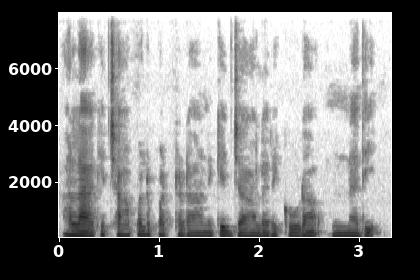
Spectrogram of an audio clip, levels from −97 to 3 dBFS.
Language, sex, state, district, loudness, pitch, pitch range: Telugu, male, Telangana, Hyderabad, -21 LUFS, 125 Hz, 120-135 Hz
